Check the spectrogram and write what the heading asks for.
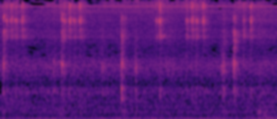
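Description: Faint computer keyboard typing: short clicks of keystrokes in small irregular clusters, over a steady low hum.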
